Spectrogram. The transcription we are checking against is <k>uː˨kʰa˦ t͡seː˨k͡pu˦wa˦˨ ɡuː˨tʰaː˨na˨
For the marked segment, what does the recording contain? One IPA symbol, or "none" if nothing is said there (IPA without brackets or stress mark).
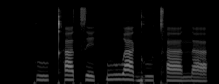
k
